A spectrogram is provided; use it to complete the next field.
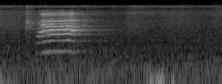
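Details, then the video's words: Pet parrot giving one short, nasal goat-like bleat, followed by a low thump of household noise. "making goat sound"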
